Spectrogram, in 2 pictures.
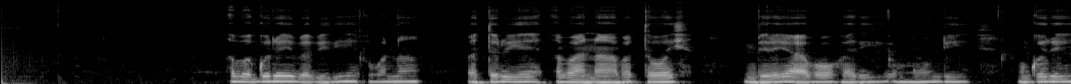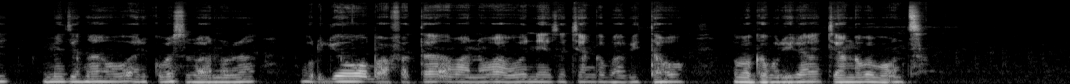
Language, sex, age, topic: Kinyarwanda, male, 25-35, health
